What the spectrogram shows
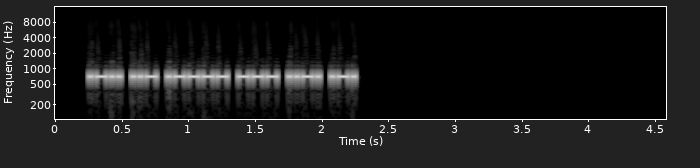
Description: Morse code, heard as a keyed tone, about 43 wpm, 700 Hz. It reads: LU1OFR
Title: DXCC-100 Call Signs - 6 Characters - Repeated 3x - 45wpm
